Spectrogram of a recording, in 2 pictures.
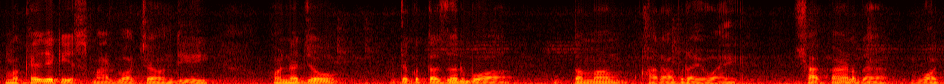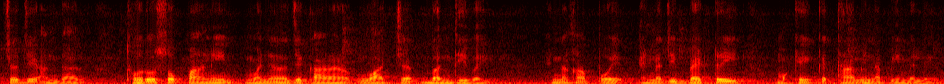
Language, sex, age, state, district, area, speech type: Sindhi, male, 18-30, Maharashtra, Thane, urban, spontaneous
